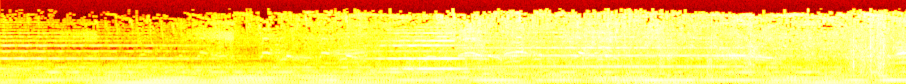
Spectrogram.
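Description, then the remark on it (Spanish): A loud flock of birds squawks and honks nonstop, the harsh calls thickening into a dense, chaotic chorus halfway through, over a steady low droning hum. “¿Los aviones están bombardeando a los pájaros?”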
